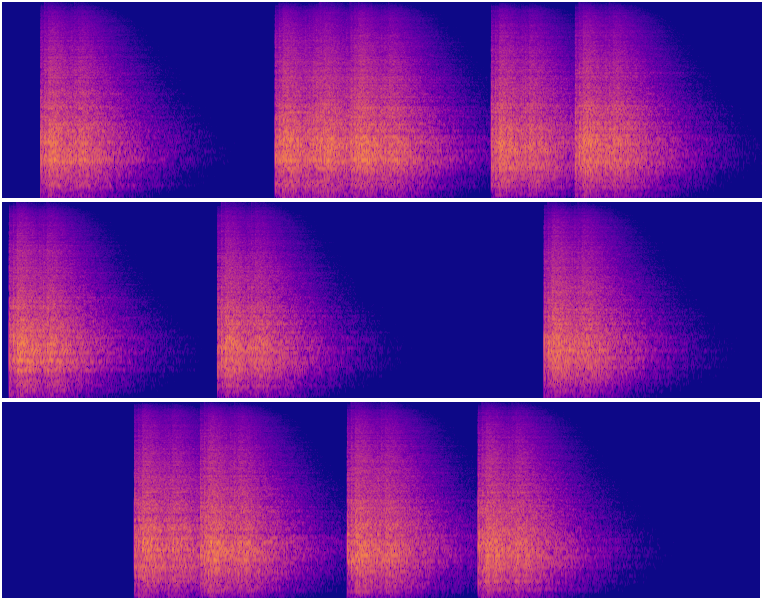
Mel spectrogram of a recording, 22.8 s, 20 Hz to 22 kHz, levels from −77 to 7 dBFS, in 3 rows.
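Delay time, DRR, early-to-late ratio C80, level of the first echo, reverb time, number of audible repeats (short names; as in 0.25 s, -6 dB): 0.3 s, -7.5 dB, -1.5 dB, -5.0 dB, 1.6 s, 1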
